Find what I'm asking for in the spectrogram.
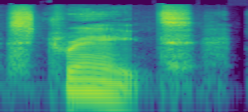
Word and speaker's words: straight: 我们看到第一个单词 straight。注意它的发音跟 spelling 之间的关系，你是否有注意到这个 g h 是不发声的呢？而 a i 呢，念成长母音。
